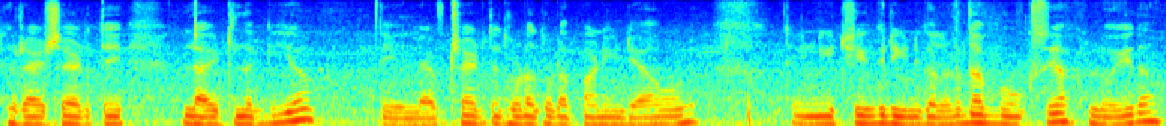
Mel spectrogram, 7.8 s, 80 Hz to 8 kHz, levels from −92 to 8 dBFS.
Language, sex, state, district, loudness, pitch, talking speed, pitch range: Punjabi, male, Punjab, Kapurthala, -15 LUFS, 125 Hz, 170 wpm, 120-140 Hz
